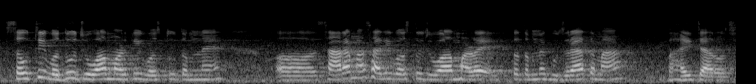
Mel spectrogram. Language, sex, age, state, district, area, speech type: Gujarati, female, 30-45, Gujarat, Surat, urban, spontaneous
